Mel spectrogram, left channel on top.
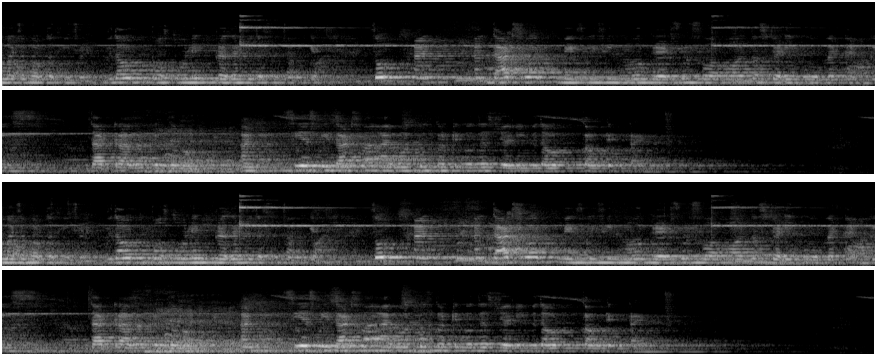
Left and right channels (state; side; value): normal; both; correlation 0.77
